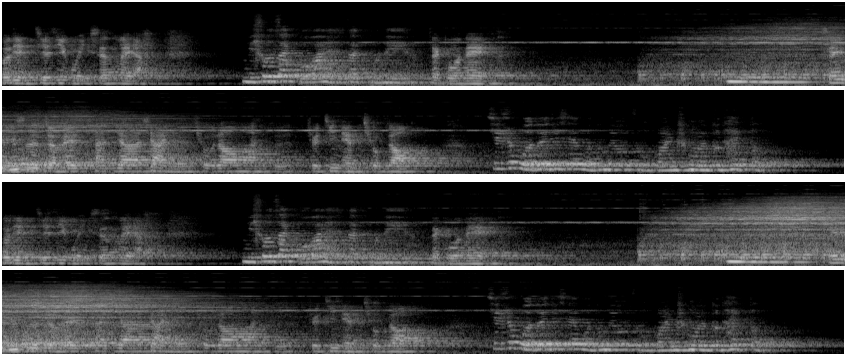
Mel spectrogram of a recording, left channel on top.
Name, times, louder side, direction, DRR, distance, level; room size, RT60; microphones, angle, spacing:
voice 1, 0.0-1.9 4.3-5.0 8.2-12.6 12.9-13.0, left 1 dB, 55° left, -2 dB, 2.2 m, -28 dB
voice 2, 2.4-4.2 7.2-7.9 8.4-8.7 13.3-16.1, equal, 10° right, -4 dB, 3.0 m, -26 dB
Alarm, 2.5-14.6, left 3 dB, 65° right, 2.7 m, -42 dB
Crash cymbal, 6.4-11.3, right 8 dB, 45° right, 0.3 m, -29 dB
21.5 x 16.0 x 2.6 m, 2.4 s
head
